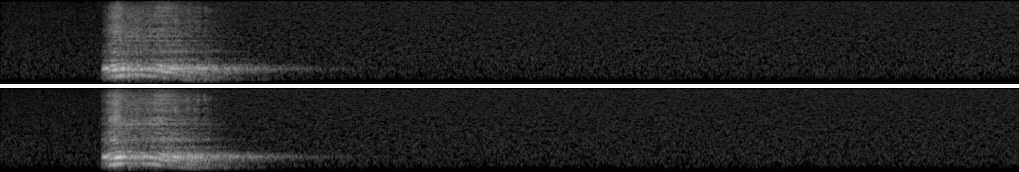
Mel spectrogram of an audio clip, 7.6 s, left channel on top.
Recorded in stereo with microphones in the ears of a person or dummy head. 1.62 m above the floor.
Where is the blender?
65° right (ahead or behind), 3.5 m.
